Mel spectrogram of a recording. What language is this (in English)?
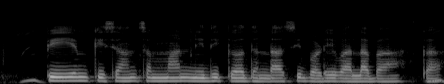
Bhojpuri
